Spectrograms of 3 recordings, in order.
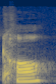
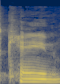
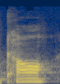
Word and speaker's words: Caen: It's pronounced Caen, I think. I thought it was Cane, but I guess it's Caen, something like that.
